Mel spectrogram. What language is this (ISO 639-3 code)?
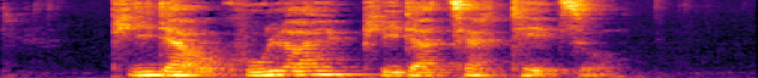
epo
